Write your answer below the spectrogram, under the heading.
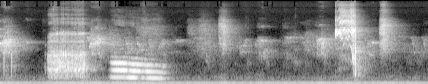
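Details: African grey parrot performing imitations: a raspy noisy burst, then a falling harmonic meow-like note, soft whistles, and a sharp high click followed by a hiss-like squeak.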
